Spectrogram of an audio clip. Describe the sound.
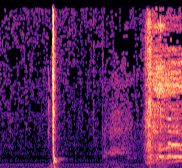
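A voice imitates a bottle cap popping open: one sharp, close pop, then after a short pause a breathy, fizzing hiss that trails off, with no talking.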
